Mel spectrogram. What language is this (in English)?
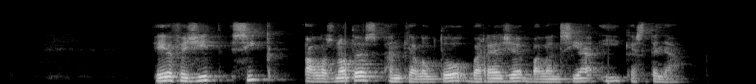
Catalan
